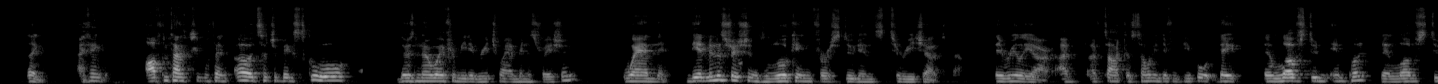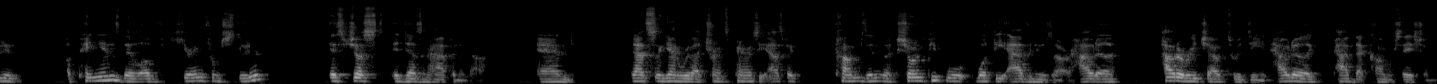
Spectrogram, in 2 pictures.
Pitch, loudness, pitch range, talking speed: 145 Hz, -35 LUFS, 130-160 Hz, 200 wpm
